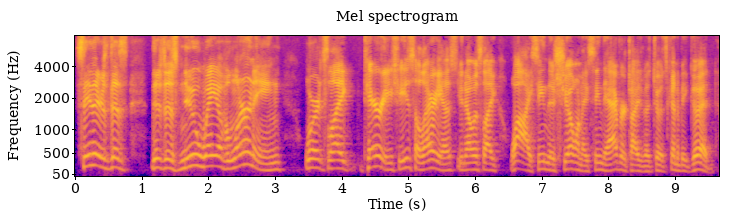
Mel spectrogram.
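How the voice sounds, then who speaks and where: Rambling, folksy man with a higher-pitched voice. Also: moderate pace. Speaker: host of a motivational team talk. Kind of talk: casual motivational talk.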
